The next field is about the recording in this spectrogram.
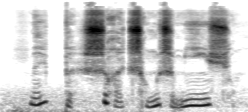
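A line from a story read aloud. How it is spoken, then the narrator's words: Uneasy muttering. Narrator (Chinese): 乔云竟被他的目光刺得有些心惊肉跳，嘀咕道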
